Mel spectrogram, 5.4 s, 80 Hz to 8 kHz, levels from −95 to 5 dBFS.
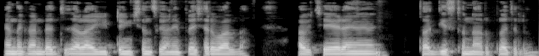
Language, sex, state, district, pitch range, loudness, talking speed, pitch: Telugu, male, Telangana, Karimnagar, 105-110 Hz, -17 LUFS, 120 wpm, 110 Hz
